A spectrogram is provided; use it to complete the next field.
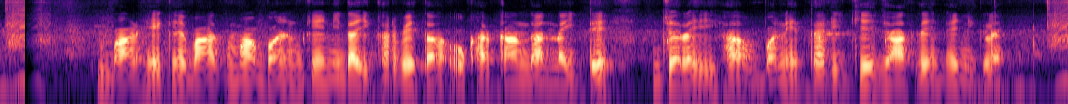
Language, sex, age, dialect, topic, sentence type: Chhattisgarhi, male, 18-24, Western/Budati/Khatahi, agriculture, statement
